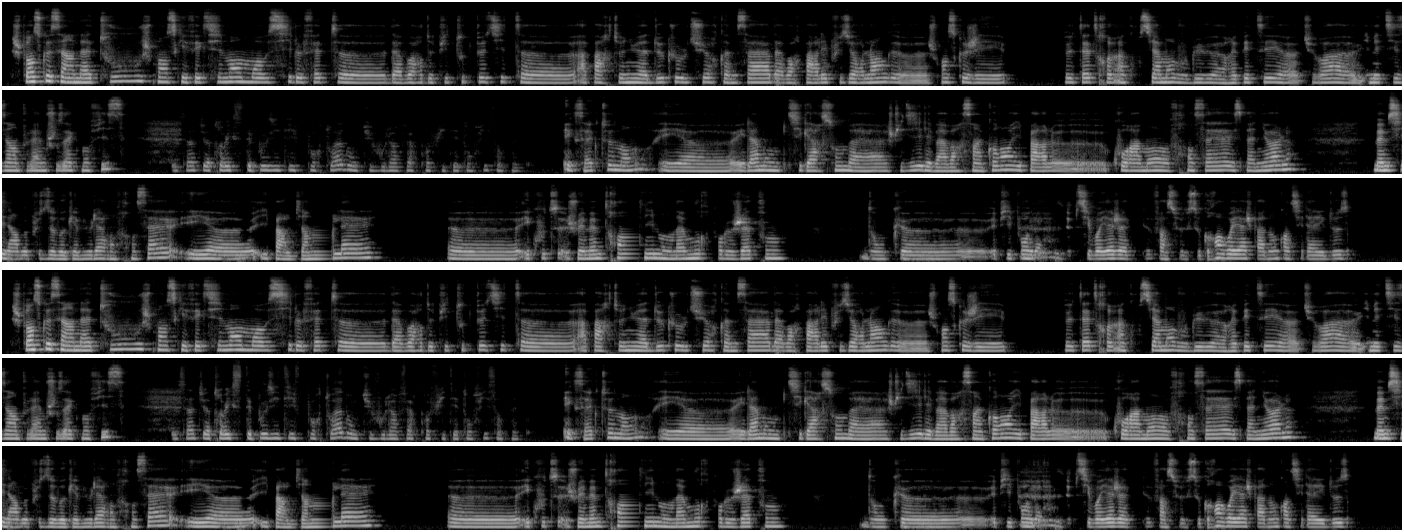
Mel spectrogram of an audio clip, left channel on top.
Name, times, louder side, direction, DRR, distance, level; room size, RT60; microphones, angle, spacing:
voice 1, 0.1-10.1 10.6-15.8 19.6-31.8 32.5-35.8 36.6-38.4 38.7-41.5, equal, 5° right, 0.3 m, -27 dB
voice 2, 15.7-19.0 28.0-28.2 30.2-30.5 38.2-38.6, right 3 dB, 75° right, 0.6 m, -34 dB
5.4 x 2.2 x 3.2 m
head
